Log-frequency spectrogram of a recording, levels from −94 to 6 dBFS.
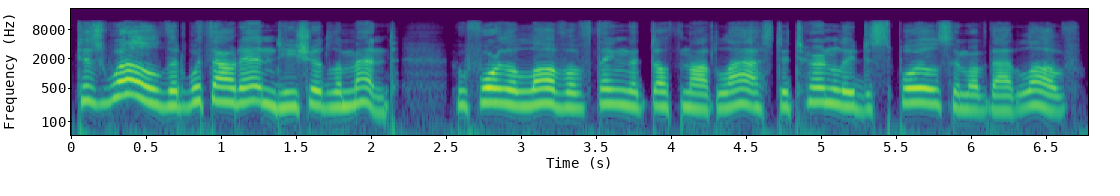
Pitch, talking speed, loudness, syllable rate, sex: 220 Hz, 210 wpm, -18 LUFS, 4.7 syllables/s, female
